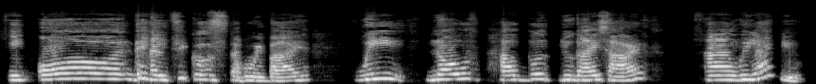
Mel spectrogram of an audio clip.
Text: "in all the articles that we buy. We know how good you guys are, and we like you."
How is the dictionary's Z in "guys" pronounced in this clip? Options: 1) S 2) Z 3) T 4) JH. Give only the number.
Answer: 1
